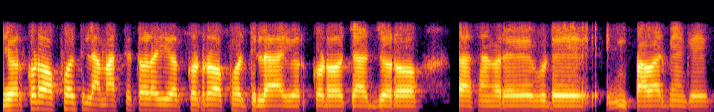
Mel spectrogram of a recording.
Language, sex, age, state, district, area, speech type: Odia, male, 18-30, Odisha, Kendujhar, urban, conversation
